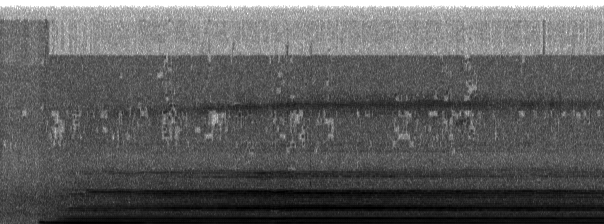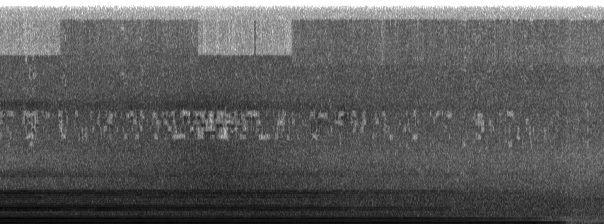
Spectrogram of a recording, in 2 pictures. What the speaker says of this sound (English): just generate that humming sound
